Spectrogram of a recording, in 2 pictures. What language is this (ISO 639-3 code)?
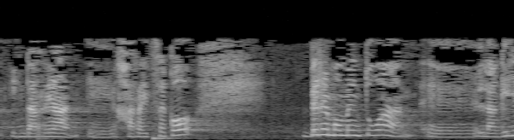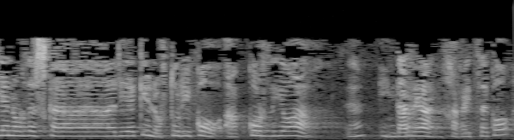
eus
